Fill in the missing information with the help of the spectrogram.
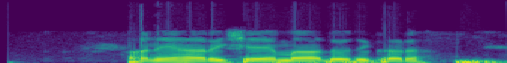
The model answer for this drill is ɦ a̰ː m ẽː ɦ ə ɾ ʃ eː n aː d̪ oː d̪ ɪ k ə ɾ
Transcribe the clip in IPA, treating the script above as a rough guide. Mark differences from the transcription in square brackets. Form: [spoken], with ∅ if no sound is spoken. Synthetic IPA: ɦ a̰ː [n] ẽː ɦ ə ɾ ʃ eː [m] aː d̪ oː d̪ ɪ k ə ɾ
